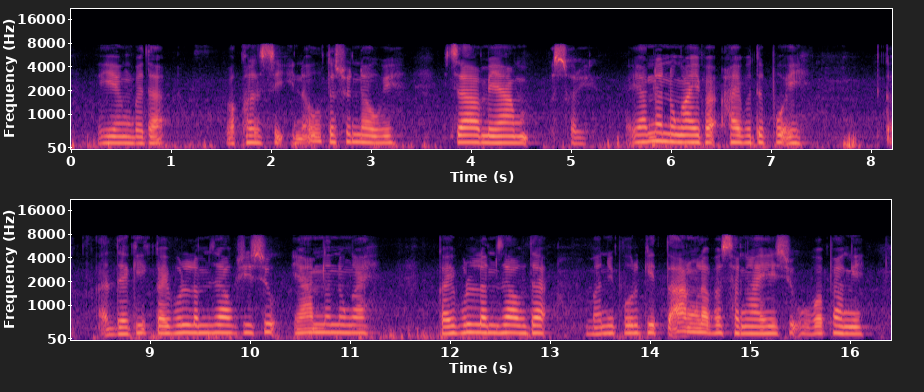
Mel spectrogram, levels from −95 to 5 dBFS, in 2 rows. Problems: background sounds at intervals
